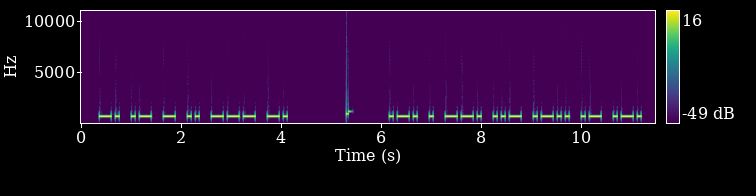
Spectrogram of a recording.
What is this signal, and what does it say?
Morse code, heard as a keyed tone, about 15 wpm, 700 Hz. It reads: NATION REGULAR
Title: Sentences from Top 900 Words - New Word Drill - 15wpm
